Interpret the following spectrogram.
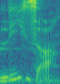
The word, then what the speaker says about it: Lisa: who that is lisa it's actually not pronounced that differently in german the only difference is the i sound in german it's more like not sure what else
